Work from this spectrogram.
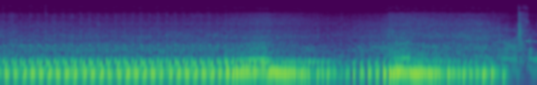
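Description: An Indian motorcycle engine starts and runs at a steady, throbbing idle with a rapid, even pulse, loud and close, and briefly revs around the middle before settling and cutting off near the end.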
